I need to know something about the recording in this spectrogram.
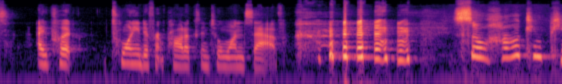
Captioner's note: laughs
